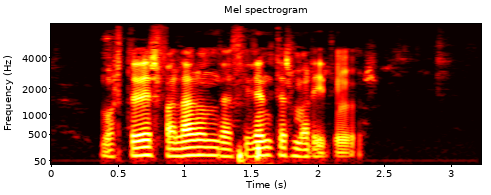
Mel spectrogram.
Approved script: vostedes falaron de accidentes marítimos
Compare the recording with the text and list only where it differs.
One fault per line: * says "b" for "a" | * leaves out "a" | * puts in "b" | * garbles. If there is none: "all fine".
all fine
